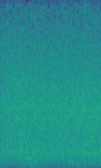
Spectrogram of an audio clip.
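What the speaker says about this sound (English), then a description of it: "Well, looky what we got. A little bit of rain." Rain falling steadily on a house construction site in the Philippines, an even close hiss of drops with no pauses and no voices.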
